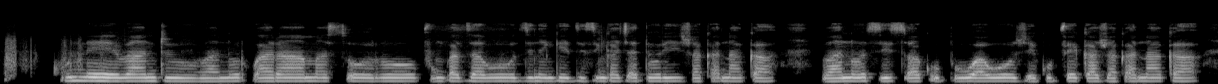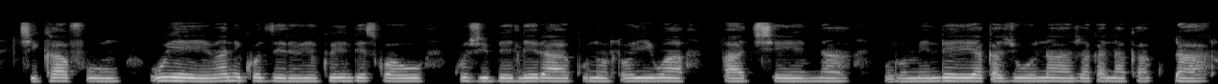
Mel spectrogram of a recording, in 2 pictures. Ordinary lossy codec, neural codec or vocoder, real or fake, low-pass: MP3, 64 kbps; none; real; 7.2 kHz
